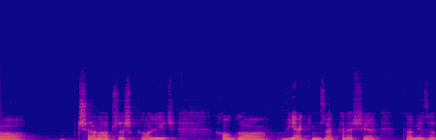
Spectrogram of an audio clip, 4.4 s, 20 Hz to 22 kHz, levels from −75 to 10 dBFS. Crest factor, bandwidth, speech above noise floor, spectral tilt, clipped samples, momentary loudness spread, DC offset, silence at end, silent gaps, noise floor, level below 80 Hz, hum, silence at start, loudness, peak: 20 dB; 11.5 kHz; 23 dB; -6.5 dB/octave; under 0.1%; 11 LU; under 0.1%; 0 s; none; -52 dBFS; -64 dBFS; none; 0 s; -30 LUFS; -10 dBFS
